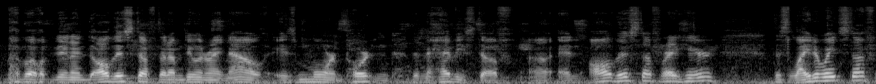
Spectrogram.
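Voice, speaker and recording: Brief: late-40s man, nasal and raspy, low voice, faint hiss in the garage. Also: darkish tone. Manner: blunt, rambling, laughs often. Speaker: fitness vlogger. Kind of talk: casual monologue to camera.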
